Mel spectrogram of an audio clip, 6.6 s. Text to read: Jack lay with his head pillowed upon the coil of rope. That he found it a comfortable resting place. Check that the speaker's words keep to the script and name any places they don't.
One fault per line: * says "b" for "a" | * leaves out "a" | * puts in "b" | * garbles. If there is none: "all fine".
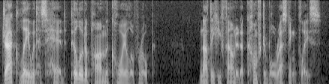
* puts in "Not"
